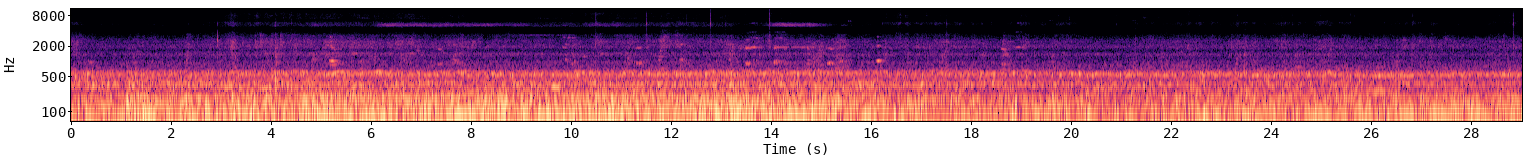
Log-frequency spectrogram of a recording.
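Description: Metra commuter train running along the tracks, heard from inside a passenger car: a steady low rumble of wheels on rail with small clicks. A faint high whine is heard from about six to fifteen seconds in.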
